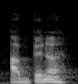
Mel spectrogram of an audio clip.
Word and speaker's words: A'bunadh: well abber abuna just to stress again that's pronounced abuna and abuna is GIC and it means origin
